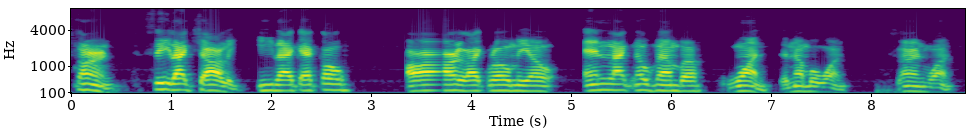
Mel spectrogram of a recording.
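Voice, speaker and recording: Slow-paced man teaching on a muffled call. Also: on the high side. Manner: patient, step-by-step explaining. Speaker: instructor leading a radio training class. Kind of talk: casual instruction. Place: remote group class on a video call. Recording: muffled, roomy video call audio.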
